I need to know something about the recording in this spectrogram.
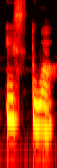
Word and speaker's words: histoire: 105e leçon, 25th lesson, Douze histoires drôles. Histoire, it means stories. Remember, H in the beginning is always silent. OI is pronounced as UA. Histoire.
